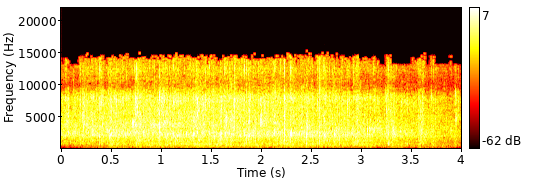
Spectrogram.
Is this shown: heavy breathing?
no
